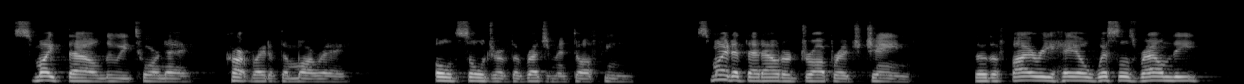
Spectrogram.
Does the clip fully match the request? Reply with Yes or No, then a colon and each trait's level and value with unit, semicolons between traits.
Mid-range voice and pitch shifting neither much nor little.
Yes: medium, 155 Hz; average, 3.9 semitones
